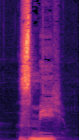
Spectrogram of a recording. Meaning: 1. synonym of змія́ f (zmijá, “snake, serpent”) 2. dragon 3. serpent 4. kite (lightweight airborne toy) 5. insidious person 6. genitive/accusative singular of змія́ (zmijá)
- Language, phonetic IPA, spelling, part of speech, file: Ukrainian, [zʲmʲii̯], змій, noun, Uk-змій.ogg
